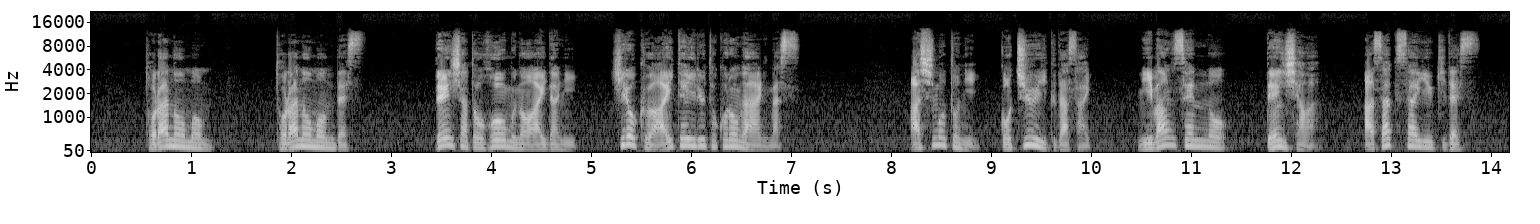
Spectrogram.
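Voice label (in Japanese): 到着放送, 浅草行, 男声, BOSE薄型での収録です。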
